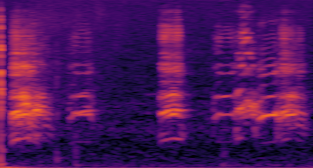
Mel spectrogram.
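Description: Snow goose calls play from an electronic caller used for spring snow goose decoy hunting, a loud burst of several honking, yelping calls in quick overlapping clusters with short gaps between.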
